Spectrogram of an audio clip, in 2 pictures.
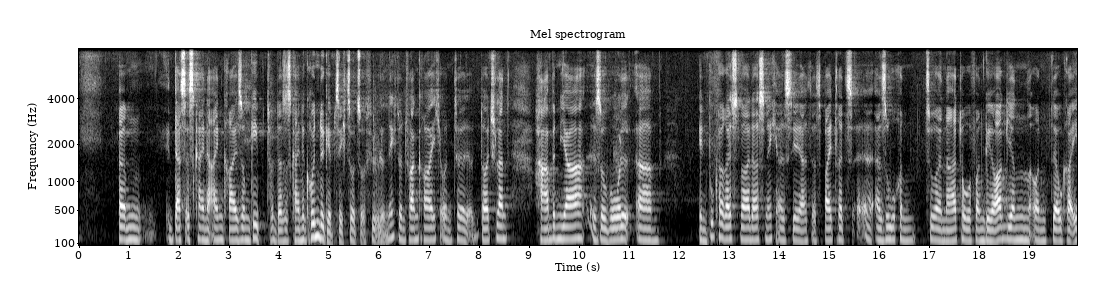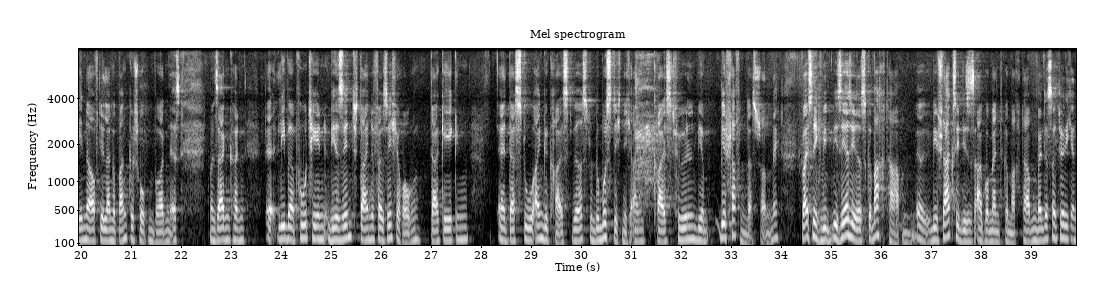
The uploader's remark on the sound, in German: im Berliner Renaissance-Theater aufgenommene Buchvorstellung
